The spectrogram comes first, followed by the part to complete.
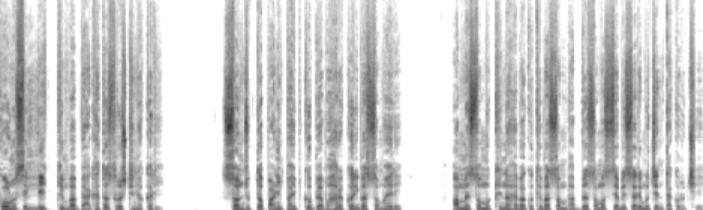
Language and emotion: Odia, fearful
